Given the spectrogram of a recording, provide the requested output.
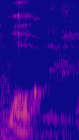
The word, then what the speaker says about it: Vav: So, and the Vav is pronounced Wah, like a W.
